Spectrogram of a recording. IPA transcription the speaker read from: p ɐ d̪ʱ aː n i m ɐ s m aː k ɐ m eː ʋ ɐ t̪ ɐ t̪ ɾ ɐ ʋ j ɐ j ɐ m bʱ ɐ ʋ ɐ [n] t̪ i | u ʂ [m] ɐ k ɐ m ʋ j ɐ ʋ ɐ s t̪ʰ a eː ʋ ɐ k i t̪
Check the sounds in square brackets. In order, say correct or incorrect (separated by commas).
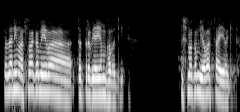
incorrect, correct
